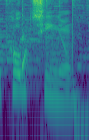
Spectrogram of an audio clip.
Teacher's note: the T in Portuguese, especially in the south and southeast of Brazil, we pronounce like this, like chi. Instead of T, we say chi.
